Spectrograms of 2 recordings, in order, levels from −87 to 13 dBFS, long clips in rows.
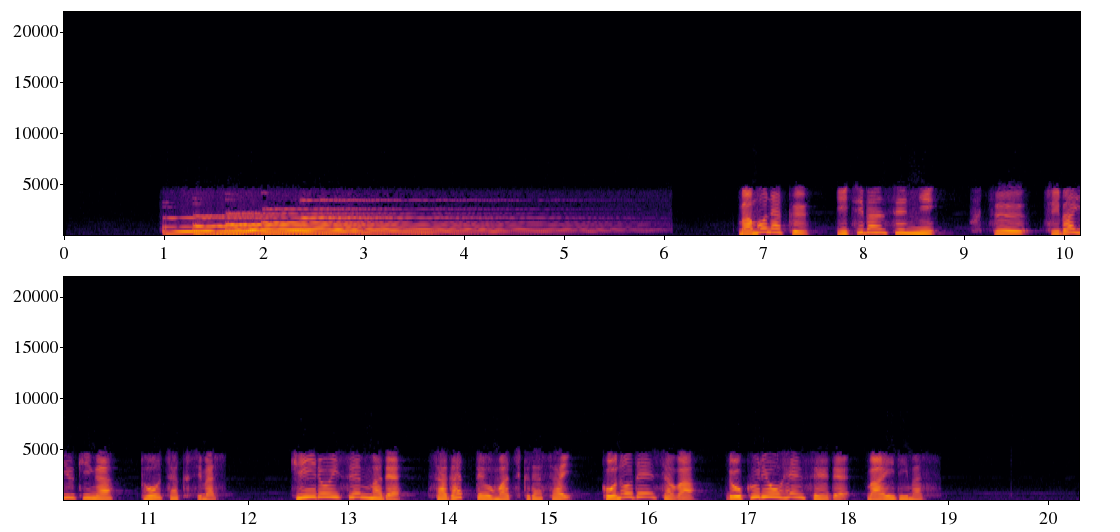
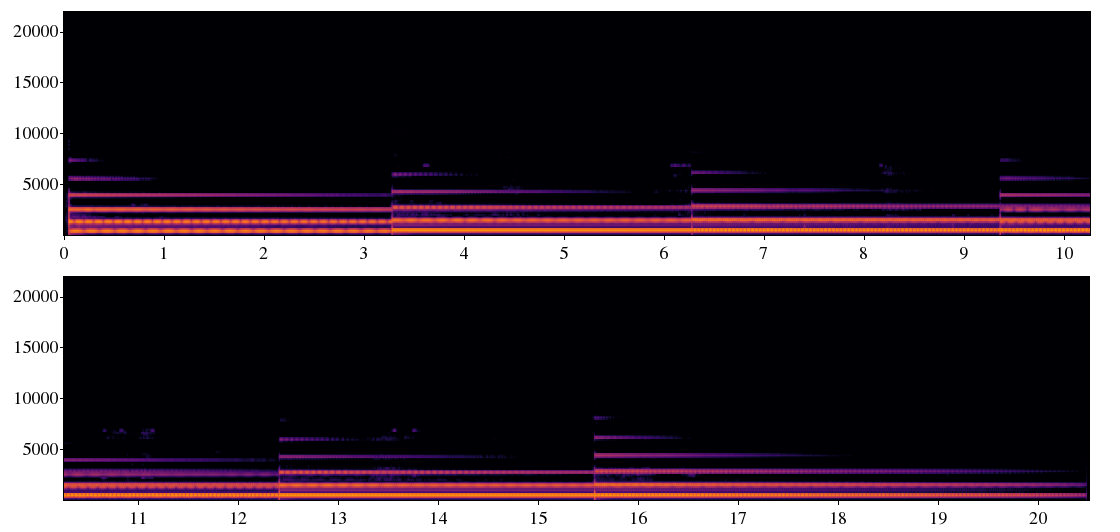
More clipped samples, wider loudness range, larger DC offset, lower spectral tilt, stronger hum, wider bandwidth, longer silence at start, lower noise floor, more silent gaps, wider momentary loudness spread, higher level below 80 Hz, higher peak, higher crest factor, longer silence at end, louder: neither; first, 8 LU vs 4 LU; neither; first, -9 dB/octave vs -1.5 dB/octave; neither; about the same, 5 kHz vs 4.7 kHz; first, 1 s vs 0.05 s; first, -73 dBFS vs -40 dBFS; neither; first, 15 LU vs 8 LU; about the same, -74 dBFS vs -72 dBFS; first, 0 dBFS vs -6 dBFS; first, 18 dB vs 10 dB; first, 1.55 s vs 0.3 s; about the same, -18 LUFS vs -16 LUFS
